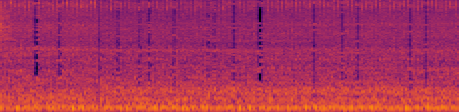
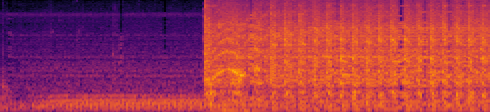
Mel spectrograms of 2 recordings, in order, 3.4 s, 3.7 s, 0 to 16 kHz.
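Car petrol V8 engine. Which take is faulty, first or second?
first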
